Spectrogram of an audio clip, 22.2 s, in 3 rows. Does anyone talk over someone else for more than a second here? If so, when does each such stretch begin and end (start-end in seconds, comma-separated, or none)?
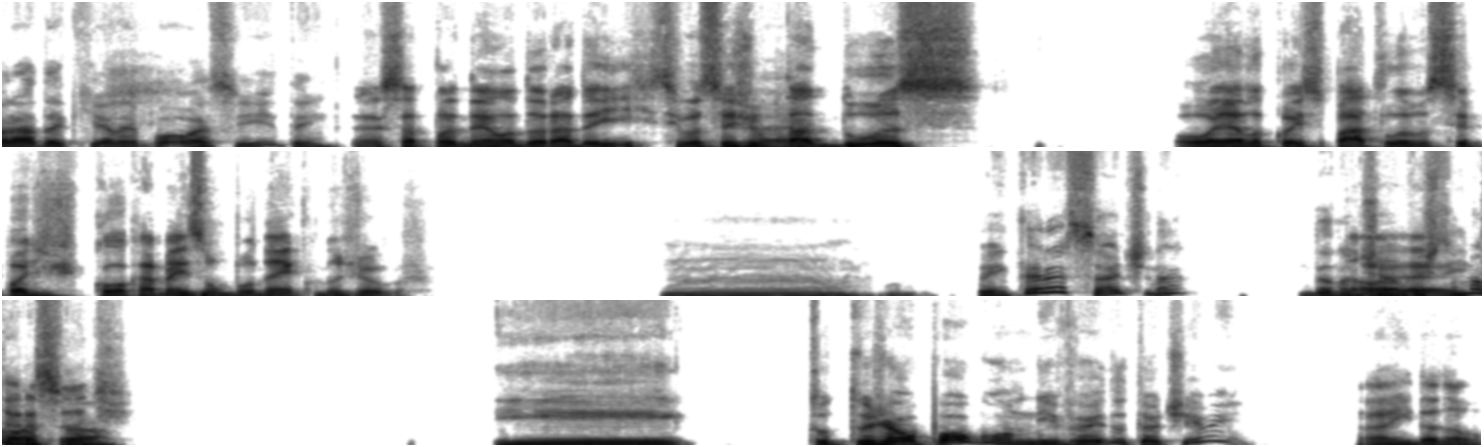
14.1-15.4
